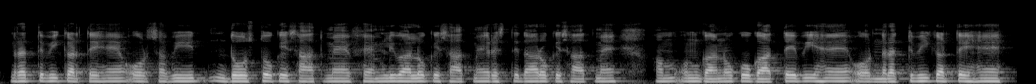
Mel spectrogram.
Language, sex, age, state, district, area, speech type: Hindi, male, 45-60, Rajasthan, Karauli, rural, spontaneous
